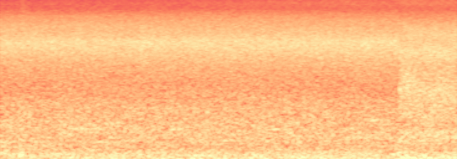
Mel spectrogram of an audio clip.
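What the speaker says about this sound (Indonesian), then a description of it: "Ya itu air terjun atau Riam Jugan ya, sangat indah." The Riam Jugan waterfall near Sanggau Ledo, Indonesia, gives a steady, loud broadband rush of falling water, unbroken throughout with no speech over it.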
